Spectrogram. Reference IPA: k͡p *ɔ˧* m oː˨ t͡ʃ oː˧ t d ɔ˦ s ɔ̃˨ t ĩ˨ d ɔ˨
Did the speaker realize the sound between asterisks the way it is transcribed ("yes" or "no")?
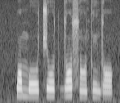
yes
